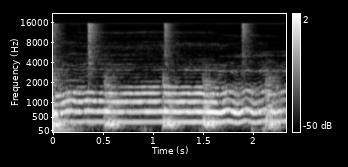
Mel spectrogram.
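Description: A woman singing one long held note that breaks into vibrato near the end, over a live band with a regular percussion hit about every three quarters of a second.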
